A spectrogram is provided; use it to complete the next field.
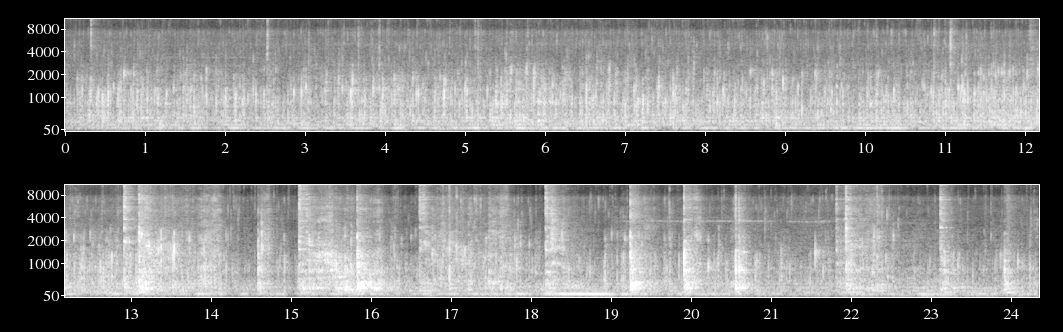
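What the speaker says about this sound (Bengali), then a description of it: "এবারে আমি মাছটা দিয়ে দেবো।" Fish going into a cooking pan with a little ginger-garlic paste gives a steady, close bubbling sizzle, then sharper clatters and bursts of spitting toward the end, with no talk.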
